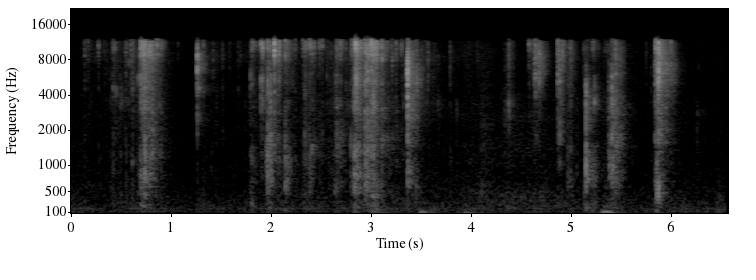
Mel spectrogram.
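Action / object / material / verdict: scrape / solid bar soap / soap / none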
